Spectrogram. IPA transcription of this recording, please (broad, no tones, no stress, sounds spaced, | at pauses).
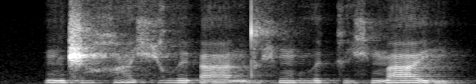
n d͡ʒ a̤ χ a̤ ç o̤ ɪ̯ ʔ aː n d ṳ ç m o̤ ɪ̯ k e̤ ç m a j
